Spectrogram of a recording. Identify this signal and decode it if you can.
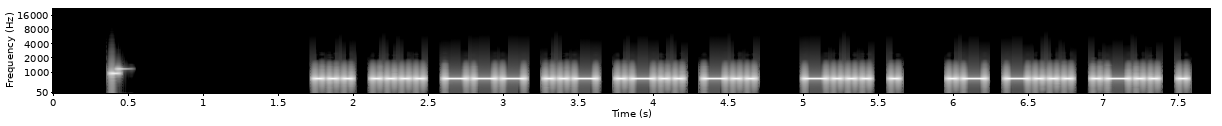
Morse code, heard as a keyed tone, about 25 wpm, 700 Hz. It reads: SHOULD BE ABLE
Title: Sets of 4 Words 25wpm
